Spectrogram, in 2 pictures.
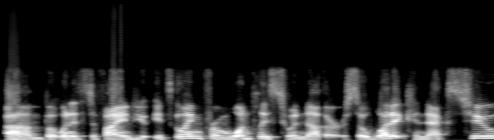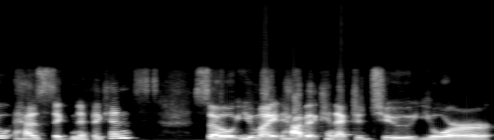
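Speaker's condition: No condition

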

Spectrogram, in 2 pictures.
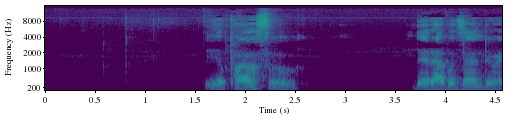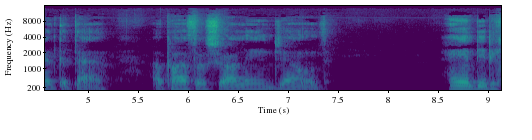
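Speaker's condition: Cerebral palsy; arthritis

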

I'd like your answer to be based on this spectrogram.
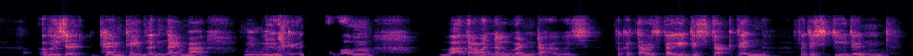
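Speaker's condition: Profoundly deaf; profound deafness

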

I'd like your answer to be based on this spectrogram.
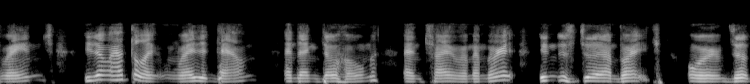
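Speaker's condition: Spinal muscular atrophy; wheelchair user

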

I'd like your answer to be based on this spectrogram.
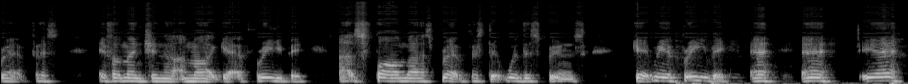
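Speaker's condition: Cerebral palsy; surviving twin

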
